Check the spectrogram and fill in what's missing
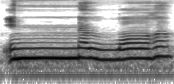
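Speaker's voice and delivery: very slow ان اللہ with hummed noon and thick l; heavy laam. Shown as a demonstration. Teacher recites for students, ان اللہ with a full, heavy laam. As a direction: hold the n, then darken the laam in ان اللہ. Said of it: "موٹا پڑھنا ہے".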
